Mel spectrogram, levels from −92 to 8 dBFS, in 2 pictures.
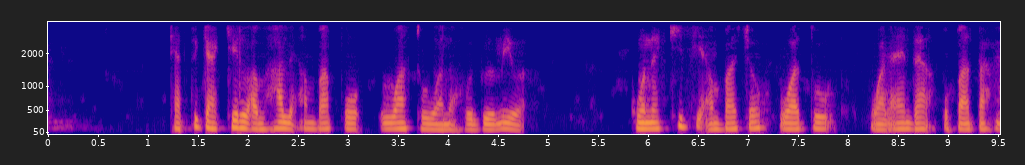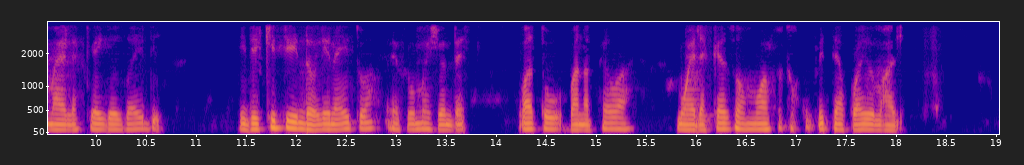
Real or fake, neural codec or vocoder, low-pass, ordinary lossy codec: fake; codec, 16 kHz, 2 kbps, X-Codec, HuBERT features, trained on LibriSpeech; 3.6 kHz; AAC, 24 kbps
